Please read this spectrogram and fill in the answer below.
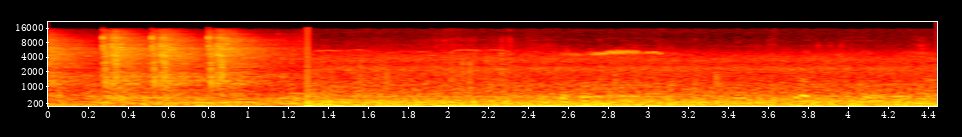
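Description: A few sharp clicks in a quiet room. Then, about a second in, a sudden change to a steady low rumble of wind buffeting the microphone outdoors.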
